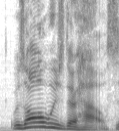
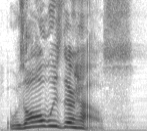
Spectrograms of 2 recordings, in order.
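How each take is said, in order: First: Said in the usual way. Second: "It was always their house" shouted, much higher and louder, hitting "always"; fired-up shout. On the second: Real, not acted. Pastor driving his point home to the congregation, shouting. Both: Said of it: "I got fired up".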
